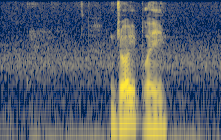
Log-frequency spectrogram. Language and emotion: Russian, neutral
